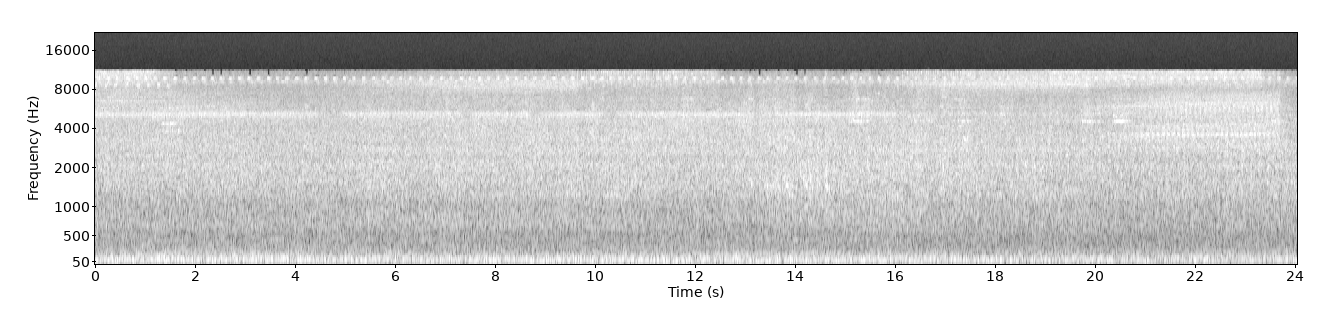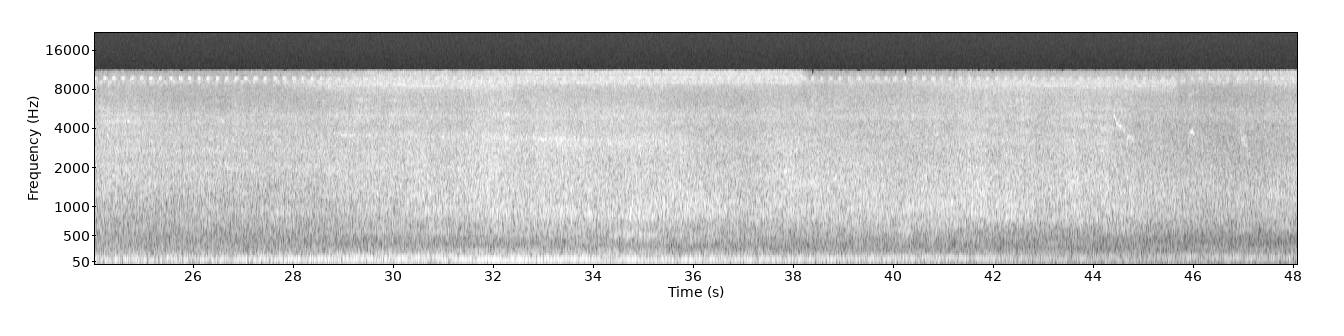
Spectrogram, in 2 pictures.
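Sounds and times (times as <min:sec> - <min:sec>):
freight train rumbling on rails: 0:00.0 - 0:48.0.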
